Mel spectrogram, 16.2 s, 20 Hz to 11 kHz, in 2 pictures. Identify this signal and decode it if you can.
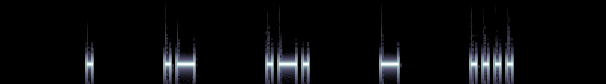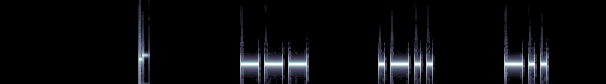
Morse code, heard as a keyed tone, about 15 wpm, spaced as for 7 wpm, 700 Hz. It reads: EARTH OLD
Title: 4x Character Spacing - Top 200 Words - 15wpm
